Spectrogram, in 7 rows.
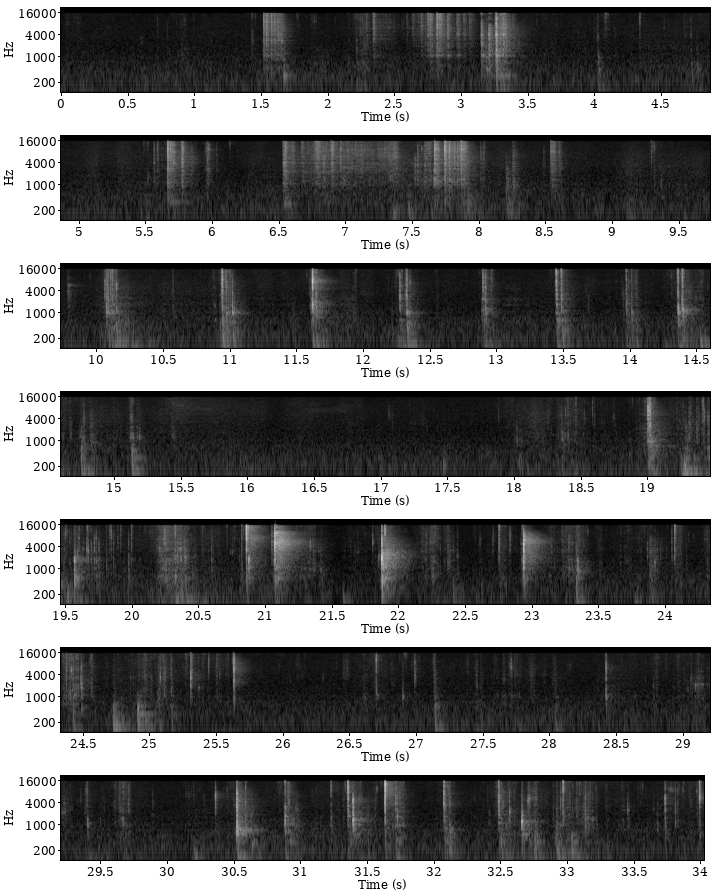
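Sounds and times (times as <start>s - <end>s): slime crackles and clicks: 18.4s - 25.8s, 26.6s - 34.0s
slime popping: 18.9s - 25.7s, 29.0s - 34.0s.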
